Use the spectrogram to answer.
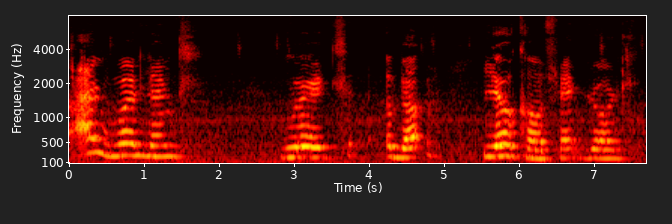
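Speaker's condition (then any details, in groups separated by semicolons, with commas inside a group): Cerebral palsy; atypical speech, adjusts speech for intelligibility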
